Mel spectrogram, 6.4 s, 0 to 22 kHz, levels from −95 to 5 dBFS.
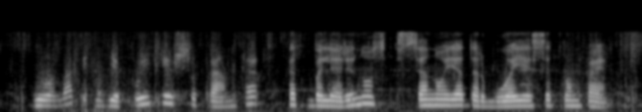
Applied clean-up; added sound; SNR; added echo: neural separator model SepFormer DNS4.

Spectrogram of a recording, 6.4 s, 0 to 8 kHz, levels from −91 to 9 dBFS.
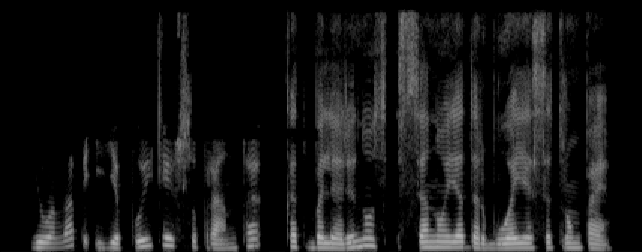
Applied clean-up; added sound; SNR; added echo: none; none; none; none.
